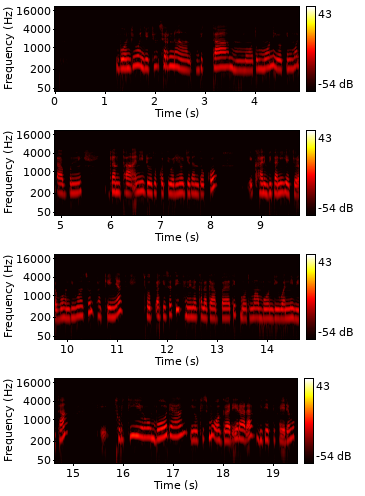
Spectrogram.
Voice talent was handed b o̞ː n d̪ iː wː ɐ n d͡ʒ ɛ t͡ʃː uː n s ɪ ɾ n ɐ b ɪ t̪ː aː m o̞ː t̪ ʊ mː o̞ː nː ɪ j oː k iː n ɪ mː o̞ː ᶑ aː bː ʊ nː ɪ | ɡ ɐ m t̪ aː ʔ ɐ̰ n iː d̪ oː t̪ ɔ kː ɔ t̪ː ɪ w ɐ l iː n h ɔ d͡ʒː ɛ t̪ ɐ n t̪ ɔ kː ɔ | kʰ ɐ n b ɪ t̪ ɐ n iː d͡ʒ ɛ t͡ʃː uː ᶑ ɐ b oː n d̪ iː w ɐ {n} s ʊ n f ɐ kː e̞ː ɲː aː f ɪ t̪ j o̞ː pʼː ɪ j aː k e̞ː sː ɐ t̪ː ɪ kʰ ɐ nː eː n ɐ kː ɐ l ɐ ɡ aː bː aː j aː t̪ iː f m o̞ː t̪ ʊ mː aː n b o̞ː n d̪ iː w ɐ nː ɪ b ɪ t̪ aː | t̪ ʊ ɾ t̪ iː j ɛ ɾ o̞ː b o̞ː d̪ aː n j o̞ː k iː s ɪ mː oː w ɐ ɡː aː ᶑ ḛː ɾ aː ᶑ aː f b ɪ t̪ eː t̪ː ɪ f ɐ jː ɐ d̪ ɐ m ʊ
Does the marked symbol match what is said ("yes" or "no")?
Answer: yes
